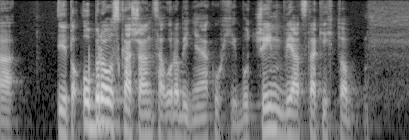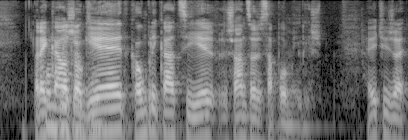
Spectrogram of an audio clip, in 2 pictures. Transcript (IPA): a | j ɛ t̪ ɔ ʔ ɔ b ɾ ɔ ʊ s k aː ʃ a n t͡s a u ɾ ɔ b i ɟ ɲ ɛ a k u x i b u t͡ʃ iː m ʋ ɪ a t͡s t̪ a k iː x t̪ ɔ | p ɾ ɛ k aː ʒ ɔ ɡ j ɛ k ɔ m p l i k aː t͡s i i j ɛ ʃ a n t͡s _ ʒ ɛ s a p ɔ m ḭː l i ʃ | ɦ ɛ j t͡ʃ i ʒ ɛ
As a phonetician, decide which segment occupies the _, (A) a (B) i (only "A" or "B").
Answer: A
